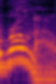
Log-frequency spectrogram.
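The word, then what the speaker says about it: Ronna: And she, the Rona, like coronavirus. Isn't that how you pronounce it? No, I don't believe so. I think it's like Ron, like Ron DeSantis in well, drag.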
